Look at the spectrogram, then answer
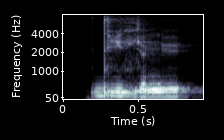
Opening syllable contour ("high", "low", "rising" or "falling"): high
